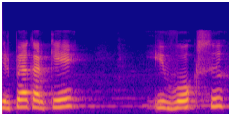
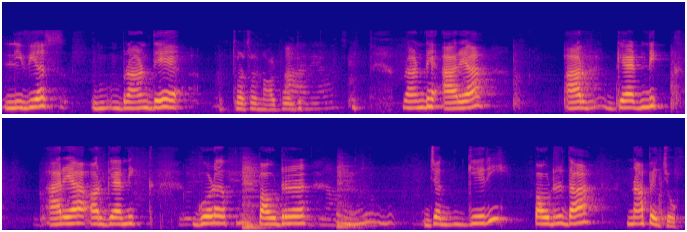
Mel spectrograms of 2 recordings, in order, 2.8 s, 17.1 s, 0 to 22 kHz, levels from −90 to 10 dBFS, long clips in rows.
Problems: continuous background conversations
